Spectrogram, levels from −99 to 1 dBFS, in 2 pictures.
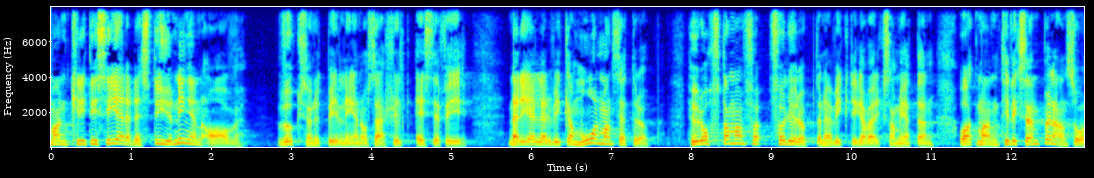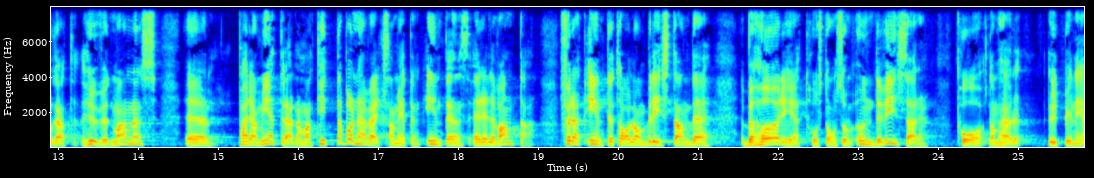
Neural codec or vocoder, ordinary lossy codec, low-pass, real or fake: none; none; none; real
